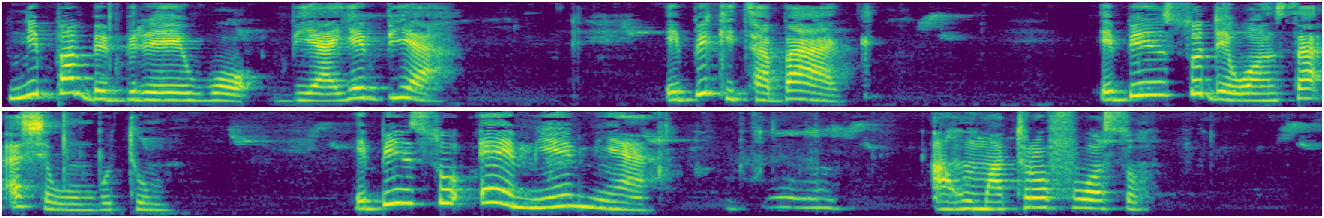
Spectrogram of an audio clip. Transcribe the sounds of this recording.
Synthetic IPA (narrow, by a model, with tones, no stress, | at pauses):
nĩ˦pʰa˦be˨bɾeː˨wɔ˨bi˨a˨jɛ˦bi˦a˨ | e˨bi˦kʰi˨tʰa˨ba˦˨ɡ | e˨bi˦n̩˦sʊ˦dɪ˨wɔ̃˨n̩˨sa˦ʔa˦ɕɛ˨wɔ̃˨m˨bo˨tʰũ˦m | e˨bi˦n̩˦sʊ˦ɛː˦˨mĩ˨e˦mĩ˨a˨ | a˨ɦʊ̃˨mã˨tʰʊ˦ɾʊ˦fʊ˦ɔ˦sʊ˨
